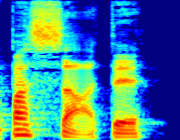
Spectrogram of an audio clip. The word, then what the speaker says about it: passate: Le 18:30 passate. Le 18:30 passate. Attenzione alla pronuncia di questa parola. Passate, passate.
